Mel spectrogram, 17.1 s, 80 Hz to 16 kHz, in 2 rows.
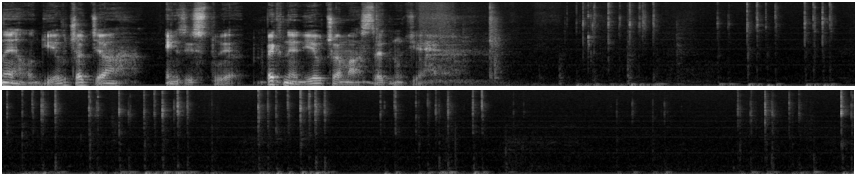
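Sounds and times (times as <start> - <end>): low hum: 1.1 - 17.0
typing on computer keyboard: 5.7 - 6.6, 7.2 - 10.5, 11.1 - 13.4, 14.7 - 15.2, 15.9 - 17.0.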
